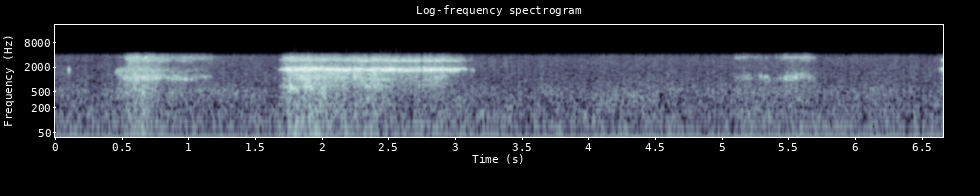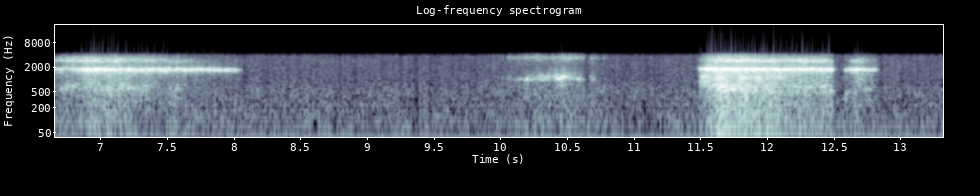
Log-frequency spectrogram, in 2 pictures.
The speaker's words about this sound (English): take 3 nice deep breaths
